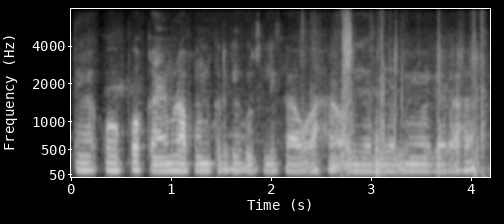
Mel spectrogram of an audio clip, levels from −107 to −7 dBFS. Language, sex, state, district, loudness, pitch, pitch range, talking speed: Hindi, male, Bihar, Saharsa, -32 LUFS, 120 Hz, 120-130 Hz, 200 wpm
